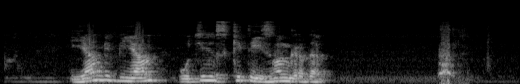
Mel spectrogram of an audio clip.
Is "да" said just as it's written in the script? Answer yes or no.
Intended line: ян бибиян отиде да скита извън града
no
